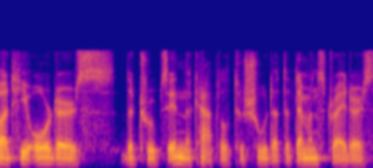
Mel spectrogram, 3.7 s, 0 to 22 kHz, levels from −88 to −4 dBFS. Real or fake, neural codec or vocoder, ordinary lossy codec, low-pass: real; none; MP3, 64 kbps; 7.2 kHz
